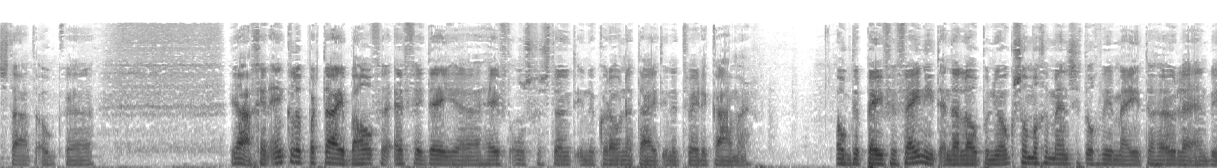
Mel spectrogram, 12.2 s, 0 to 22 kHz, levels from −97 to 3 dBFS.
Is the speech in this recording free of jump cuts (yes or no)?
yes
